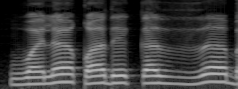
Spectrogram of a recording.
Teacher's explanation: ذال کو نرم پڑھیں گے اور 2 بار پڑھیں گے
